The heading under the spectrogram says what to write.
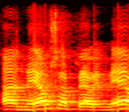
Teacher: Então, anel, chapéu e mel, apesar de uma terminar em L e outra em U, o som é igual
